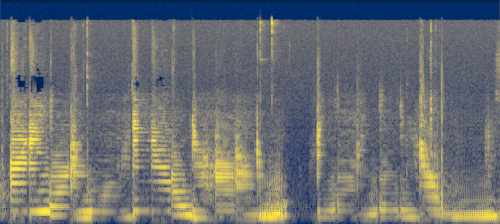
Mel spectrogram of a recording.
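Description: Acoustic guitar synth sent through a whammy pedal with a Haas stereo widening effect, a dense run of plucked, pitch-bending notes with a brief gap near the middle, heard alone.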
